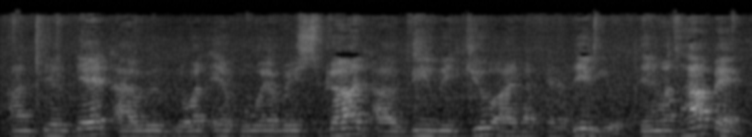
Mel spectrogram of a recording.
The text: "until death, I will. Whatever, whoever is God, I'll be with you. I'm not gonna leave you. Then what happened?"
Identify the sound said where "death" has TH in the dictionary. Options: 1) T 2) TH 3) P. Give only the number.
1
